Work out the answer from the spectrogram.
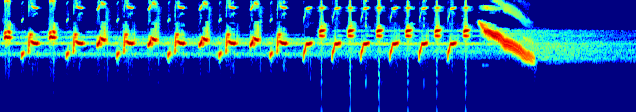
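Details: Goldfinch song: a fast series of short, bright chirping notes repeated in a steady trill, shifting to higher notes midway and ending in a long downward-sliding whistle; clean recording with no background sounds.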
